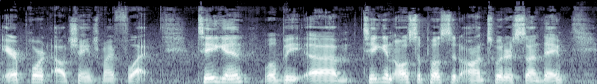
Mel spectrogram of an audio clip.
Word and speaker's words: Teigen: Chrissy Teigen has posted on Twitter a video of herself explaining how to correctly pronounce her last name as Teigen.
